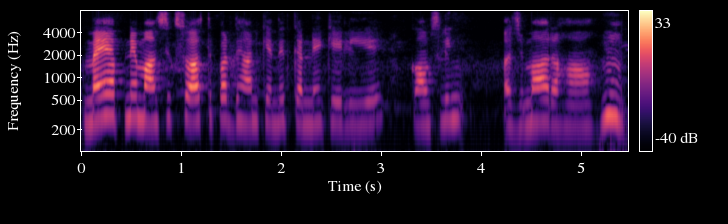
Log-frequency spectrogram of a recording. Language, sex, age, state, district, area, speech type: Hindi, female, 30-45, Uttar Pradesh, Sitapur, rural, read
